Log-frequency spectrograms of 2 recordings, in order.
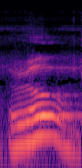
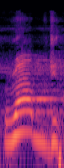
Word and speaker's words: robed: R-O-B-E-D. No, muna nga klaruhon dyan na og pronounce. Our Lord is robed in majesty. Kaya di nato na klaruhon, our Lord is rubbed with majesty.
